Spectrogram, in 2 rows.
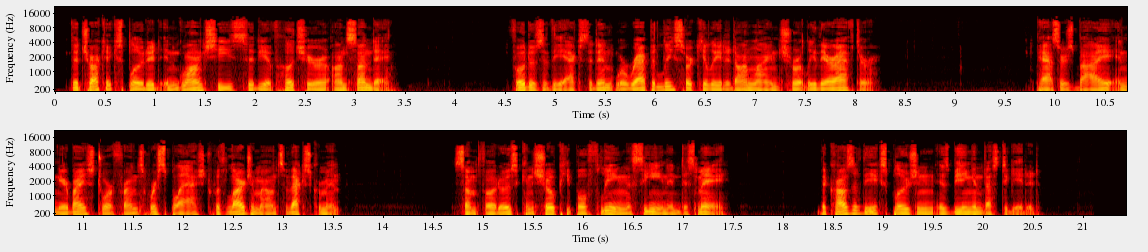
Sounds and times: Speech: 0.2s - 3.4s, 4.6s - 8.3s, 9.8s - 13.6s, 14.7s - 17.5s, 18.4s - 20.6s.

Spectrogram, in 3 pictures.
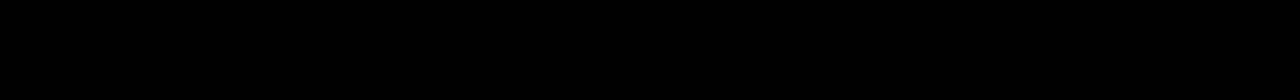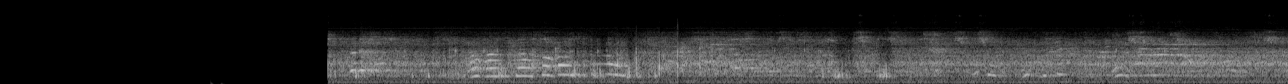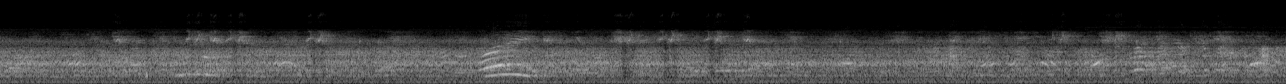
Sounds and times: Speech: 16.4s - 31.9s, 35.1s - 38.6s.

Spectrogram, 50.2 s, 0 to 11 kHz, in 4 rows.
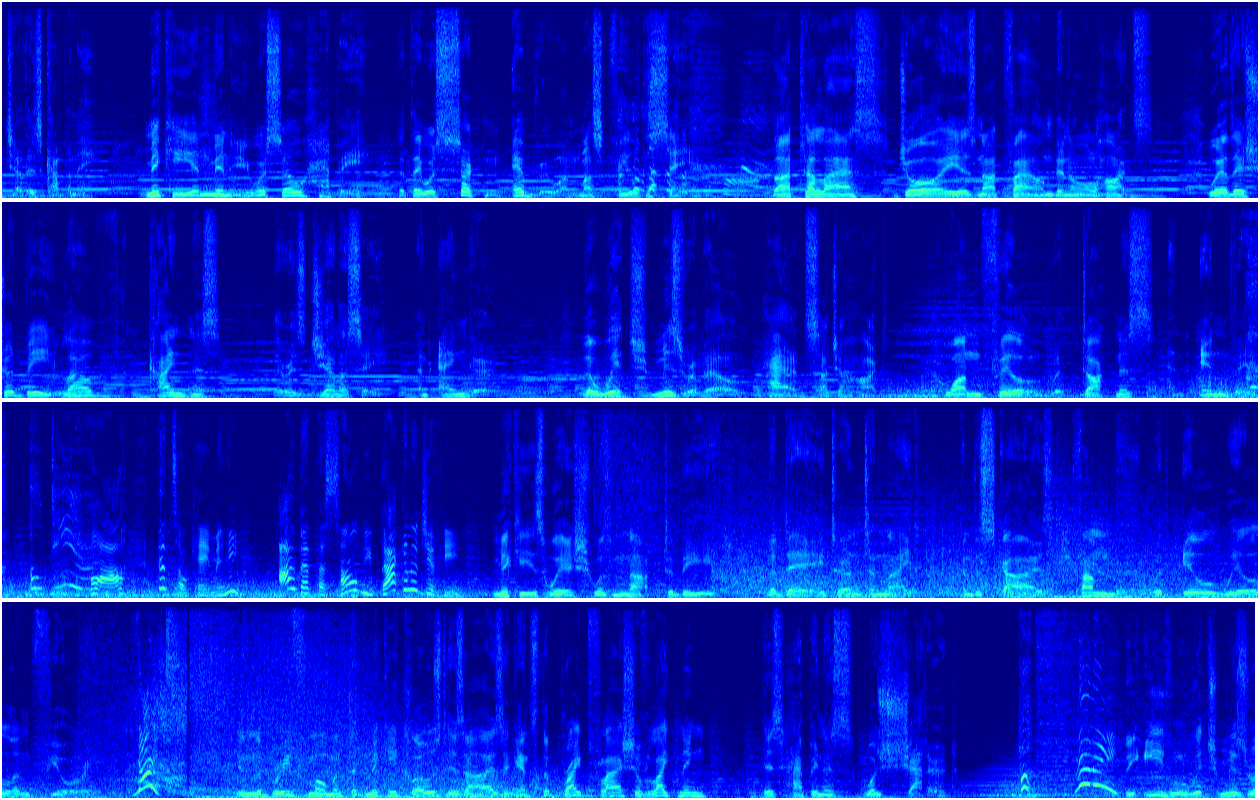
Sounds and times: Music: 0.0s - 50.2s.

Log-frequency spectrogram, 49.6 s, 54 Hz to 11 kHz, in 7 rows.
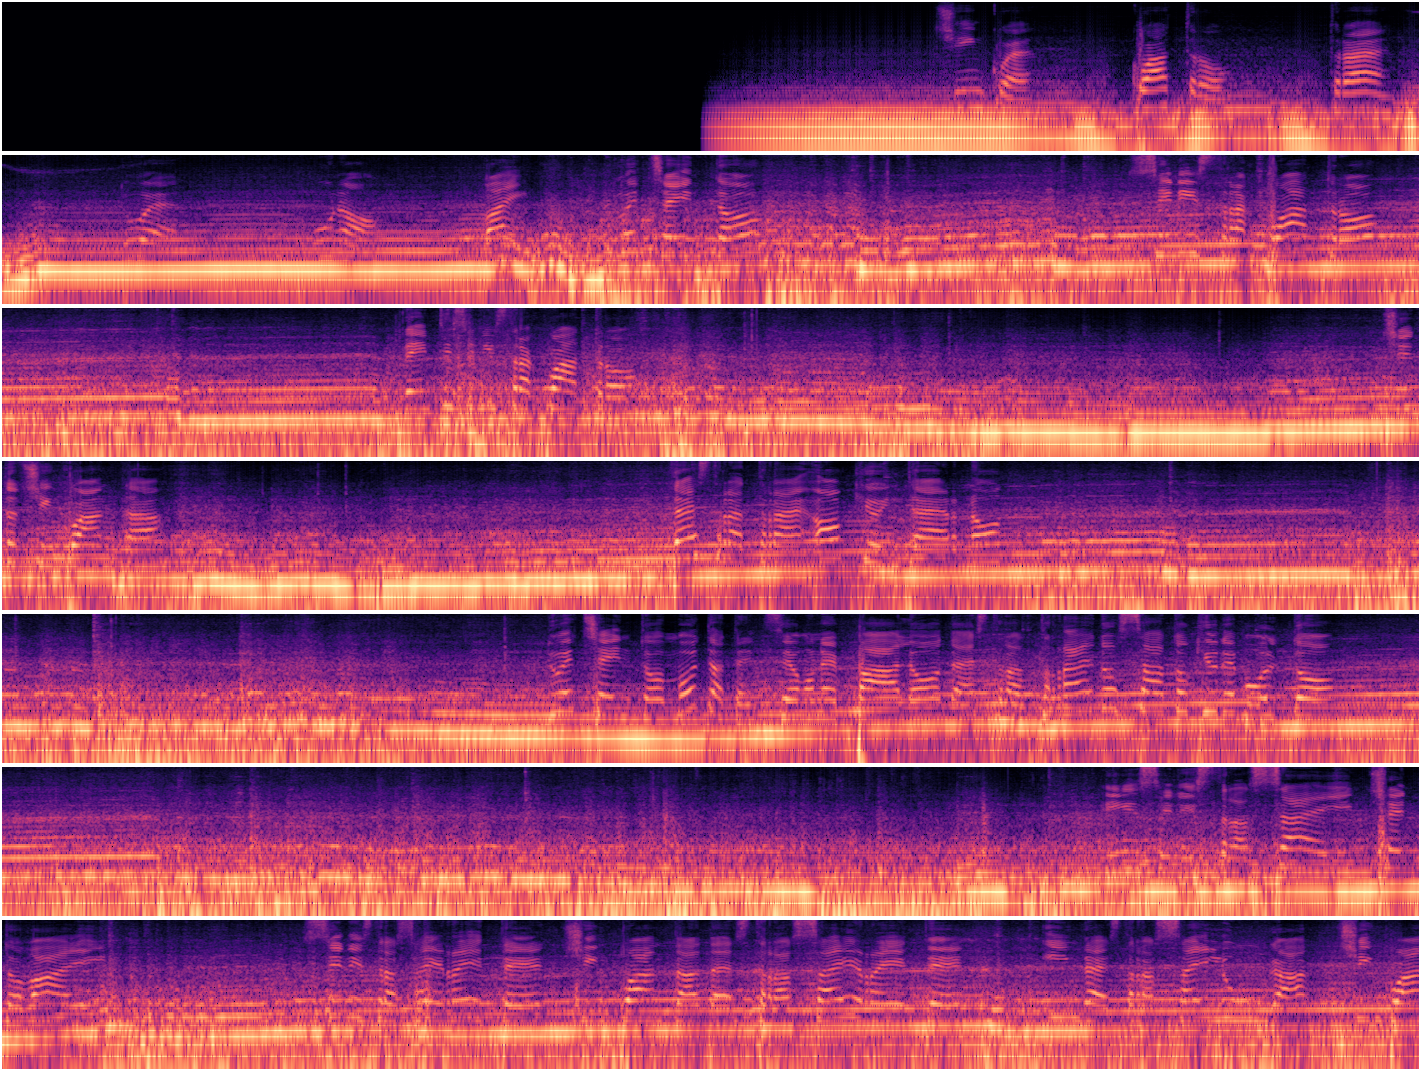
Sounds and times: Car: 3.5s - 49.5s
Speech: 4.6s - 7.0s, 7.7s - 8.0s, 8.6s - 10.9s, 12.8s - 14.0s, 16.2s - 17.4s, 21.1s - 22.1s, 24.6s - 26.3s, 31.1s - 35.0s, 40.9s - 43.1s, 44.0s - 49.5s.

